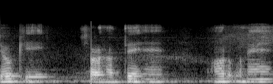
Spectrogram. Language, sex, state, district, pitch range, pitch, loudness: Hindi, male, Chhattisgarh, Kabirdham, 115-130 Hz, 125 Hz, -17 LUFS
